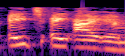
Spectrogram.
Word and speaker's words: HAIM: And it's HAIM. It's not like the food ham.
